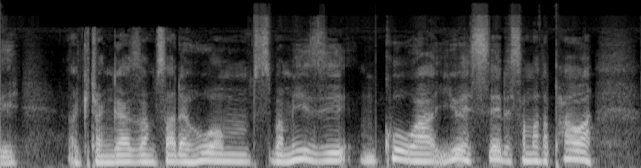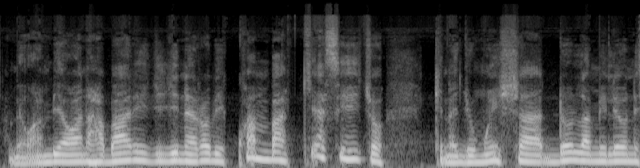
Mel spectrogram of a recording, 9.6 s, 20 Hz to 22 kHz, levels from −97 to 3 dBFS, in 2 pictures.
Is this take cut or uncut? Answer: uncut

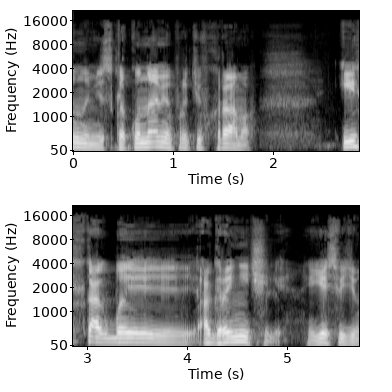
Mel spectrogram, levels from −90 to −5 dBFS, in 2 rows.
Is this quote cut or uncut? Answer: uncut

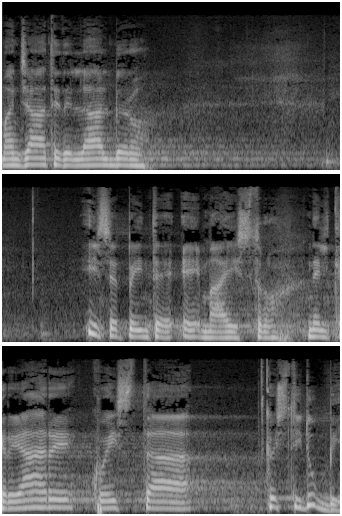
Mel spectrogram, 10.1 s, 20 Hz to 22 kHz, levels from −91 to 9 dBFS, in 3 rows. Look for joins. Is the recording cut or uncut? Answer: uncut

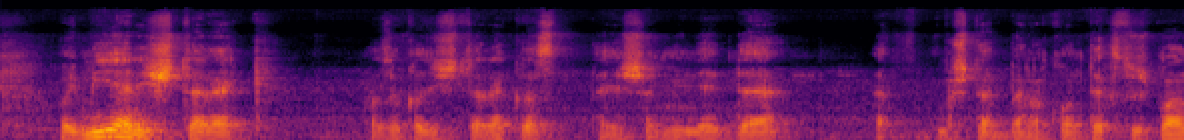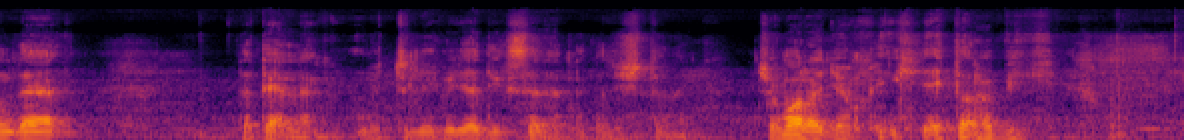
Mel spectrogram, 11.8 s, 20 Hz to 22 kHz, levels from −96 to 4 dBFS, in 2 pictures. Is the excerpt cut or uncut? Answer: uncut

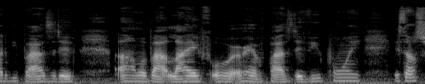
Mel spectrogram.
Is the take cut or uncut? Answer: uncut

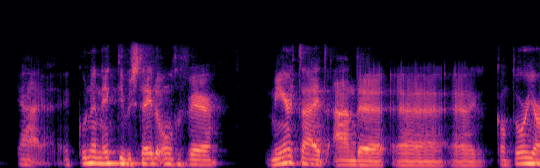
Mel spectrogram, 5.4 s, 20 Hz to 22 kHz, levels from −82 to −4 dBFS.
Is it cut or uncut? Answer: uncut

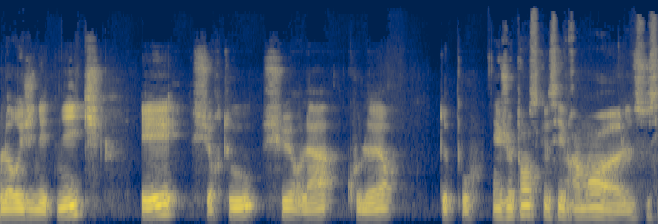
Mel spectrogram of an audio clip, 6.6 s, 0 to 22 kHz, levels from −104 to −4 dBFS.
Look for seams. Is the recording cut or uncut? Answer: uncut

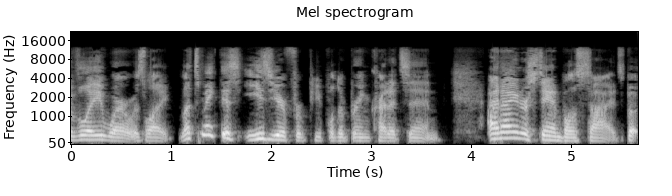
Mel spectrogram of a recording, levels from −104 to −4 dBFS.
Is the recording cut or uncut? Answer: uncut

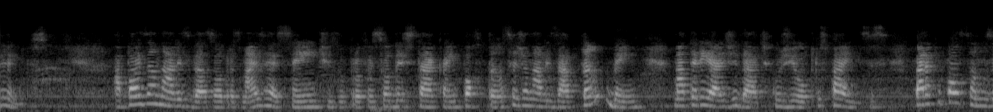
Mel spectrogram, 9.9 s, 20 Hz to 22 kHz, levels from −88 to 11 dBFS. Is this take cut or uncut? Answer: uncut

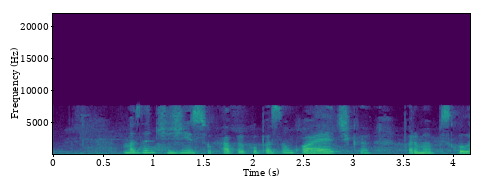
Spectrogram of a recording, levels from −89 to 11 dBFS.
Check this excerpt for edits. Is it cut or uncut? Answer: uncut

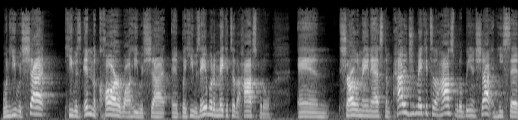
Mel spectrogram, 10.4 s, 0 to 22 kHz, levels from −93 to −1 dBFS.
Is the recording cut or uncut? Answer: uncut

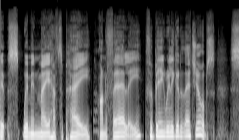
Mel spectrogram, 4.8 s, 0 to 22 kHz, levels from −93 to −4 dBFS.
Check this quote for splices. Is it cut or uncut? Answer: uncut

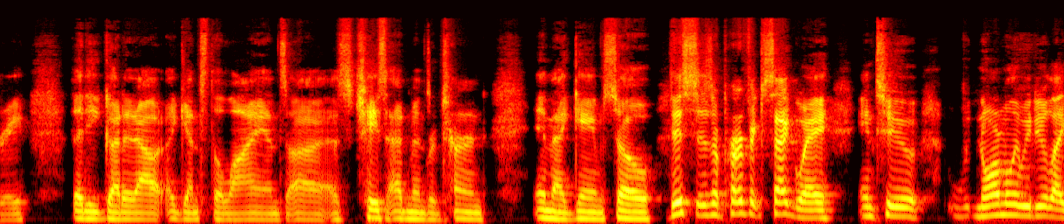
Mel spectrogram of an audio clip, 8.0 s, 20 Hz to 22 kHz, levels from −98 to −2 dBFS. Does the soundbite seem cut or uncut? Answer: cut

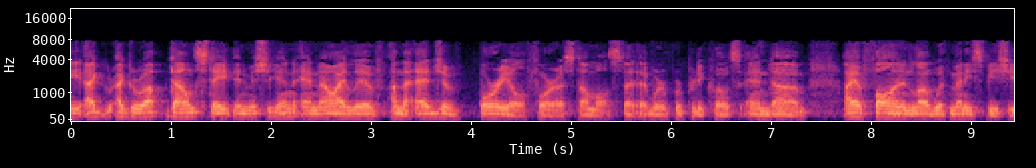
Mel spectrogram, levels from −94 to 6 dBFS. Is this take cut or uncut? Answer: uncut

